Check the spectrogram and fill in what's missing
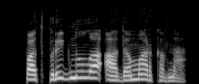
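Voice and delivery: ordinary delivery

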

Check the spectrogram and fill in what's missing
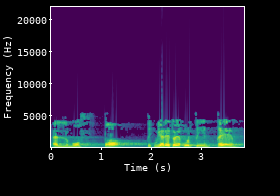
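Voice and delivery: المستقيم mocked with a heavy س, the end jumping up loud; mocking heavy seen. Teacher mocking the neighbour imam's recitation. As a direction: ham up the neighbour's thick س in المستقيم. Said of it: "يثقب أذني يوميا".

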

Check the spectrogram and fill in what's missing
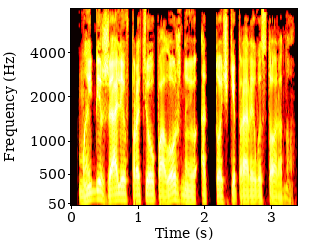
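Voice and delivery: plain reading voice

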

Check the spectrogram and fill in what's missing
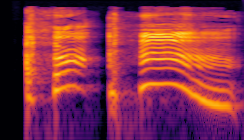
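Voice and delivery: sharp high cough; sudden cough. A narrator's reading. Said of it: "Внезапно закашливается она".

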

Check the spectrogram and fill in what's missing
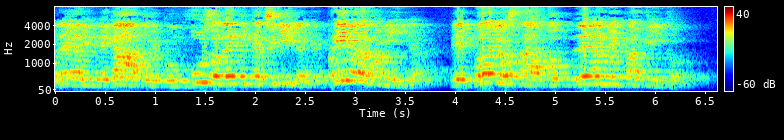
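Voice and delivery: stern judicial rebuke. Acted. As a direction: hammer the verdict home. Judge scolds Bruce at sentencing.

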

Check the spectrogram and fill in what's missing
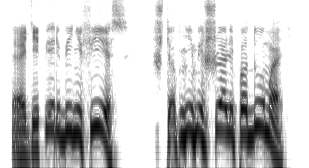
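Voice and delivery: lightly voiced high cocky soldier; a hint of a wink. Soldier winking at the wounded sergeant, playfully high. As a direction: tease it out like a showman. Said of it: "подмигнул он Карцеву".

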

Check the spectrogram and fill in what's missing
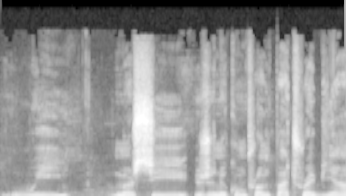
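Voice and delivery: put-on high, slow, mangled English-accented French; terrible English accent. A narrator's reading. Boy posing as English to his classmate, terrible English accent. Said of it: "avec l'accent anglais d'une vache espagnole".

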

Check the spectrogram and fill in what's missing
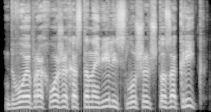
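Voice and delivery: high, urgent warning; alarmed women. Acted. Women warn that passers-by are listening, alarmed warning. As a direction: warn loudly, pitched well up.

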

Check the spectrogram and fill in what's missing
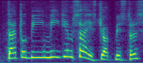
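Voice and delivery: high squeaky Scottish pixie; tiny Scots warrior, chirpy and high; Feegle voice. Acted. Feegle correcting Tiffany.

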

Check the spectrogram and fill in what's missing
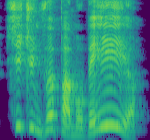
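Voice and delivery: high, very loud furious yell; raging tiger threatening his wife, shouting high and loud; furious roar. A narrator's reading. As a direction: bellow the threat at full rage. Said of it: "hurla le tigre en fureur".

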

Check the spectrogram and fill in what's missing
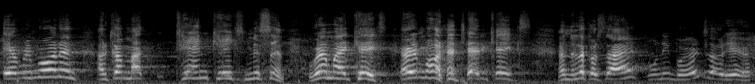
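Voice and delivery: loud, rising call to the congregation; full-force preaching. Acted. Preacher calling out to his congregation, full-force preaching.

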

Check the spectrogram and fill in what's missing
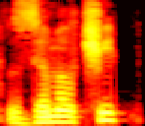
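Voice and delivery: ordinary delivery, nothing marked

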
